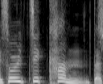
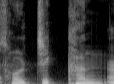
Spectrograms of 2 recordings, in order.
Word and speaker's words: 솔직한: It has to be 솔직한, the k sound. – 솔직한.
